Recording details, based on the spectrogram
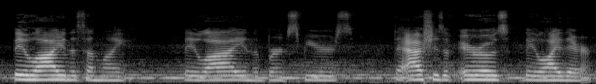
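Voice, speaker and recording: A woman's voice: medium pitch, darkish tone, natural voice. A teenage girl plays an urgent radio announcer in a verse drama. She declaims in short, grave phrases as an eyewitness to catastrophe, with music under her voice. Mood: hushed, grave. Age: teens. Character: urgent female radio announcer witnessing a city's fall. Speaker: student actor. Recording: music behind the voice.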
